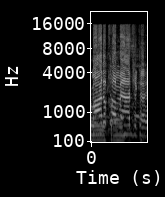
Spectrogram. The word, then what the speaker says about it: Madoka Magica: How many times are we gonna Madoka Magica is how it's said, Jesse.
